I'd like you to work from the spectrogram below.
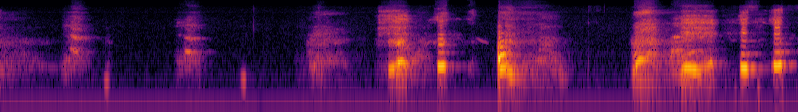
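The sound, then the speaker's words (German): A cat on a desk makes a series of irregular gagging and retching sounds, short throaty heaves that grow louder and more broken toward the end, with no talking. “Ja, ich muss noch kurz gucken, ob sie jetzt wirklich kotzt oder ob sie nur würgen muss.”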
